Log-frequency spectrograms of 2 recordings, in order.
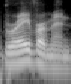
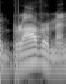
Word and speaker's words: Braverman: I was saying Braverman, but it's actually Braverman, isn't it?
